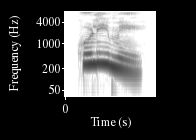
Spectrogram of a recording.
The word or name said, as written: ಕೆಳಮೈ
